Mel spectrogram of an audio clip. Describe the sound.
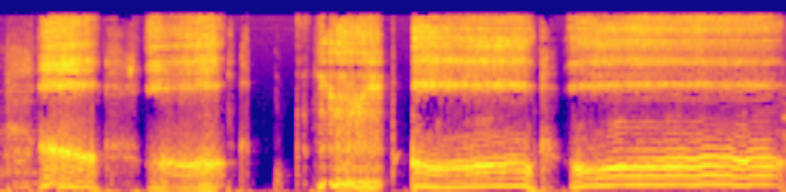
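A person imitates snorting and throat-hawking in a rapid series of five or six loud, rasping grunts and snorts with brief gaps between them, as if clearing the nose and throat.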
